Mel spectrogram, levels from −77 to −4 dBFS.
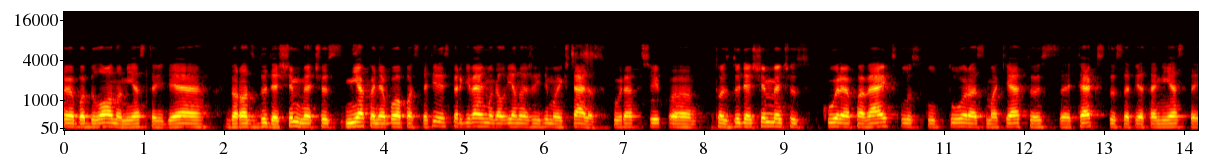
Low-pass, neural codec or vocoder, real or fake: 7.2 kHz; none; real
